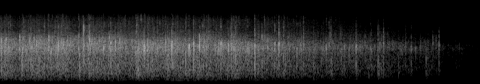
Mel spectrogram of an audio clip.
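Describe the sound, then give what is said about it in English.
An audience claps steadily for speaker Chris Johnstone at the Change Now Summit in Paris, May 2022, a dense crackle of many hands that holds for about four seconds before quickly dying away into near silence. “Ladies and gentlemen, please make a round of applause for Chris Johnstone.”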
